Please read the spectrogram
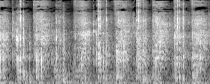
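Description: Hand trigger spray bottle pumped in a quick series of short spritzes, wetting a mini-split evaporator coil with coil cleaner.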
